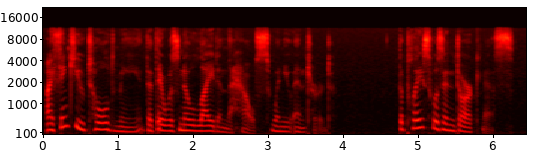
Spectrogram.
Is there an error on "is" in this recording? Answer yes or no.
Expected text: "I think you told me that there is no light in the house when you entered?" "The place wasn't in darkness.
yes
